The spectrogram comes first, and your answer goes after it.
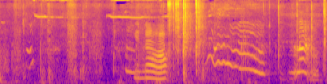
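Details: Dalmatian puppies indoors: a drawn-out whimper slides downward for about half a second, coming right after a burst of human speech, with faint high squeaks and room noise around it.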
